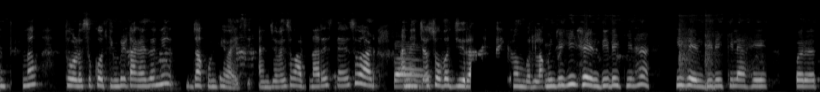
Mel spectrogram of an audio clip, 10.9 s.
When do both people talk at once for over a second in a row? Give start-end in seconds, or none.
none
